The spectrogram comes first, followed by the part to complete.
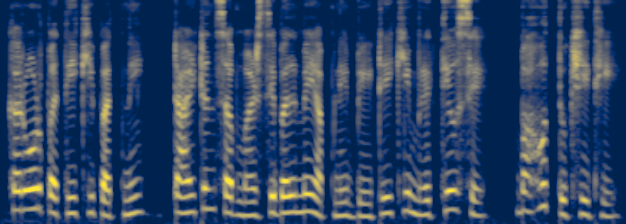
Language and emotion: Hindi, sad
